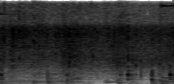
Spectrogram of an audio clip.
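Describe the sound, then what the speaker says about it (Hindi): Chicken jalfrezi with spices and black pepper sizzles steadily in a pan while a spoon stirs it, scraping against the pan in a few short strokes, close and alone with no talk. "अब मैं इसको अच्छी तरह से मिक्स कर लूंगी"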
